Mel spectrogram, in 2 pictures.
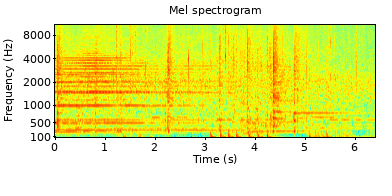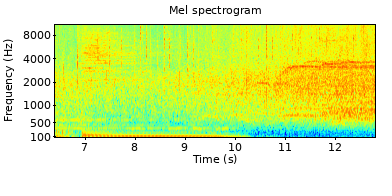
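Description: Live jazz-funk band ending a tune: a run of drum-kit hits, then a held low final note that dies away about ten seconds in. Audience applause rises near the end.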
